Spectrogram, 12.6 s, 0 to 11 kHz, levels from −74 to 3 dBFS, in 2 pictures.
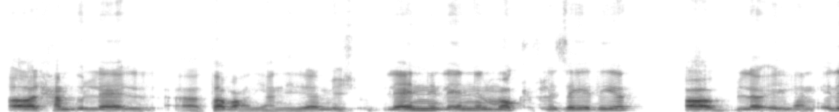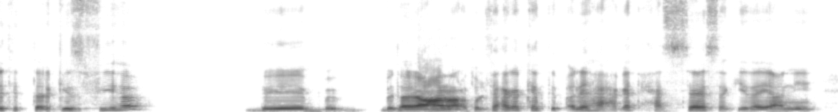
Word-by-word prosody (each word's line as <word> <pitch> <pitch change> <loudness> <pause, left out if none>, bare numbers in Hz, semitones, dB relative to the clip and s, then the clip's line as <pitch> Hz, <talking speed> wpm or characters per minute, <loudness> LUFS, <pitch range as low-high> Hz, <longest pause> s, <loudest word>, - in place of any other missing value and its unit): آه، 150 - +8
الحمد 145 -3 -2
لله، 125 +2 +1
ل 110 -1 -10
آآ، 95 - -6
طبعًا 125 -2 +1
يعني 110 +1 -7
مش 115 -2 -11 0.2
لأن 170 +2 +2
لأن 150 +5 -2
المواقف 165 +3 -1
اللي 130 -1 -9
زي 155 +4 -1
ديّة، 180 +5 -4 0.3
آه، - - +9
ب - - -13
لا، 125 0 0
يعني 130 -3 -7
قلة 180 +2 -4
التركيز 165 +1 -4
فيها، 210 +9 -4 0.7
ب 185 -3 -22 0.3
ب 110 -2 -10 0.2
بضيعان 130 +5 +7
على 120 - +5
طول، - - -9
في 165 - -4
حاجات 160 +3 -1
كانت 185 0 -7
بتبقى 185 -5 -7
ليها 165 0 0
حاجات 160 +3 -6
حساسة 165 -3 -1
كده 130 0 -7
يعني، 125 +3 -3
145 Hz, 165 wpm, -23 LUFS, 125-165 Hz, 0.7 s, آه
